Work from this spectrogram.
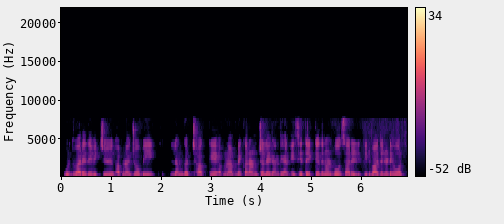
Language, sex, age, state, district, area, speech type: Punjabi, female, 18-30, Punjab, Rupnagar, urban, spontaneous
